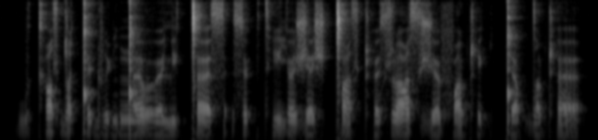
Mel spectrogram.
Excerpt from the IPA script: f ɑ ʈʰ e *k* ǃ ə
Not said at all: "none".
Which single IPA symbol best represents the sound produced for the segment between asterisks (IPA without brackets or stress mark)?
k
